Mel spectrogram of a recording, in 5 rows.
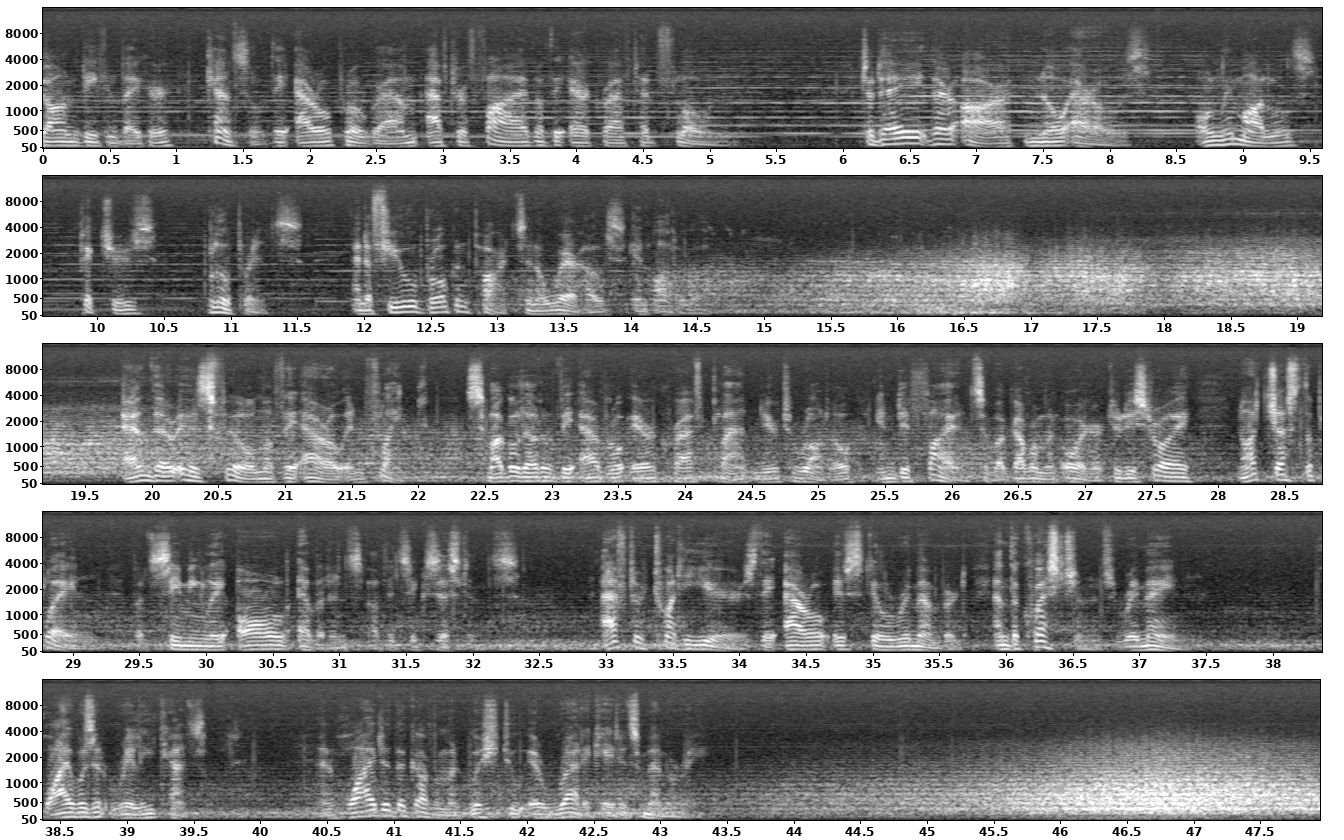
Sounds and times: Speech: 0:00.0 - 0:05.2, 0:06.1 - 0:14.6, 0:19.8 - 0:32.4, 0:33.0 - 0:37.4, 0:38.4 - 0:39.6, 0:40.4 - 0:43.4
Music: 0:00.0 - 0:14.5, 0:19.8 - 0:29.8.

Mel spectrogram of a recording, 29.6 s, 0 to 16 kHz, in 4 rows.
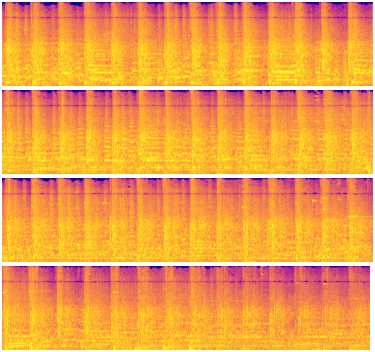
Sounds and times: Music: 0:00.0 - 0:29.6.

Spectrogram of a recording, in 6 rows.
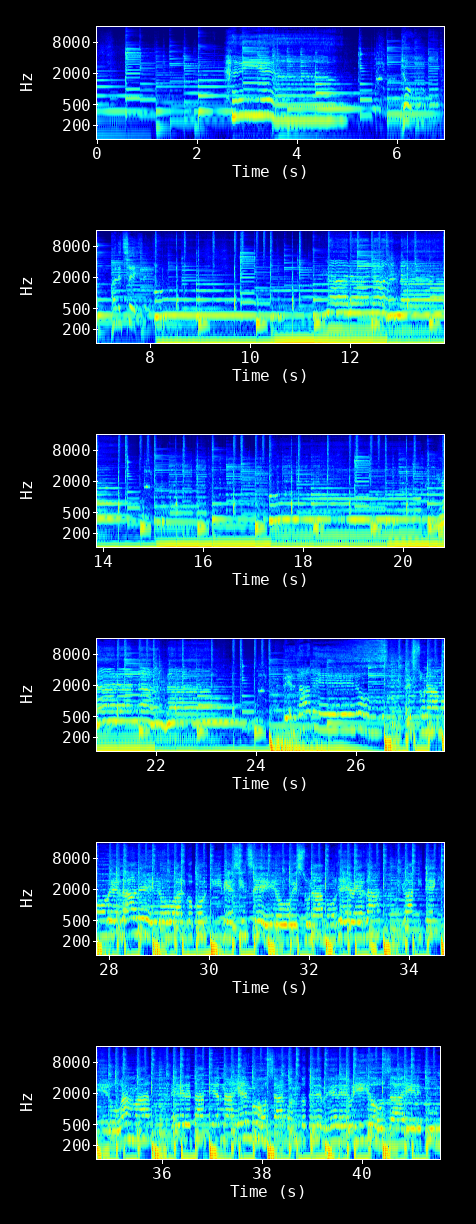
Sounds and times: Music: 0:00.0 - 0:41.5.

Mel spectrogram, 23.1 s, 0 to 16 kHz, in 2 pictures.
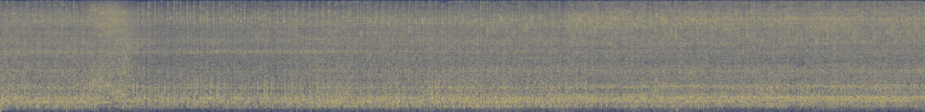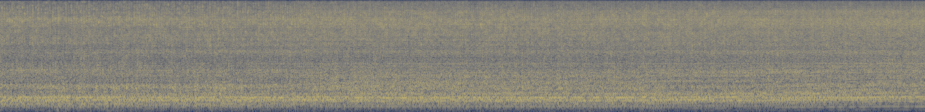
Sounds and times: Vehicle: 0:00.0 - 0:23.1.

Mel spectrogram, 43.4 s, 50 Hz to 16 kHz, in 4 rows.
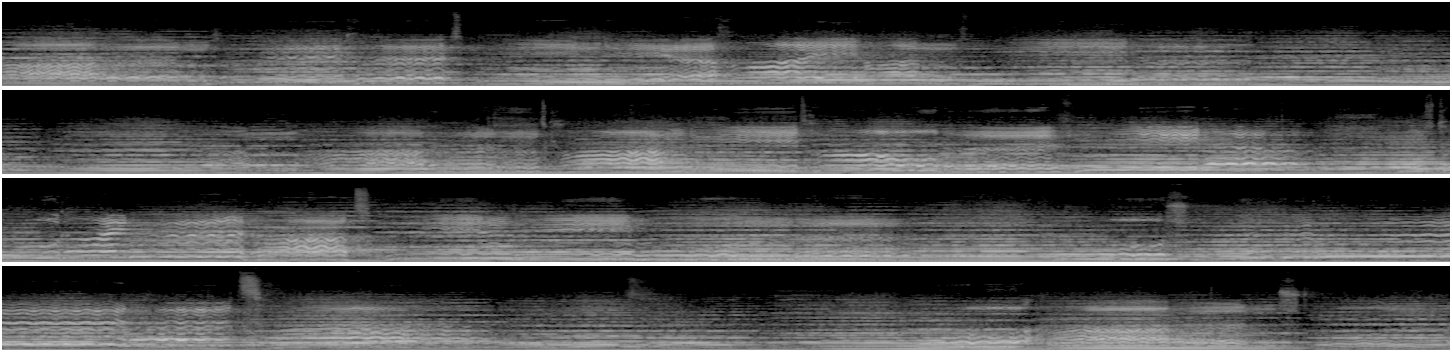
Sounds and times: Inside, large room or hall: 0:00.0 - 0:16.9
Bowed string instrument: 0:00.0 - 0:43.4.

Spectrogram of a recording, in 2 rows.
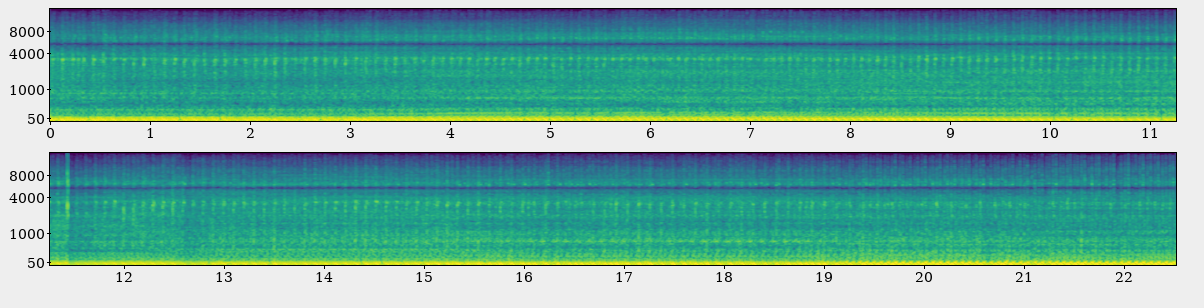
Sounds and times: Idling: 0:00.0 - 0:22.5.

